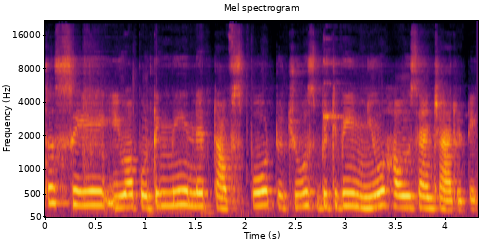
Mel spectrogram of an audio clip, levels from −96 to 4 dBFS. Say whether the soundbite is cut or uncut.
cut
